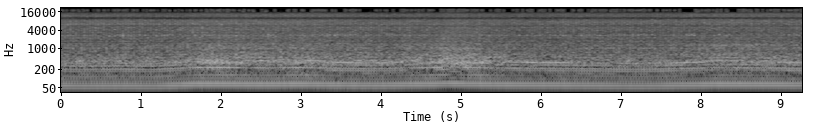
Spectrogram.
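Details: Repaired Lifan 7hp (GX200 clone) sawmill engine on a Frontier OS18, formerly zero compression from a blown head gasket: steady, even drone cutting very dry, hard ash, no bogging or surging; pulling fine, normal under load.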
